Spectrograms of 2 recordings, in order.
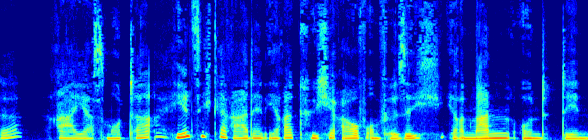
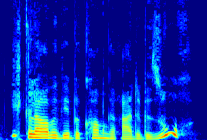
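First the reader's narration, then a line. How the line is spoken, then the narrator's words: Calling into another room. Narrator (German): rief sie in die gute Stube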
